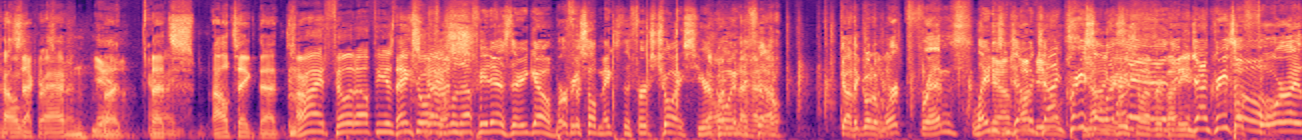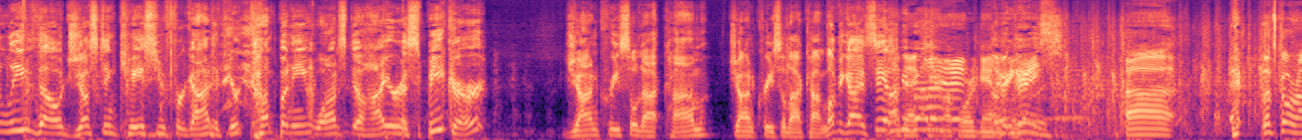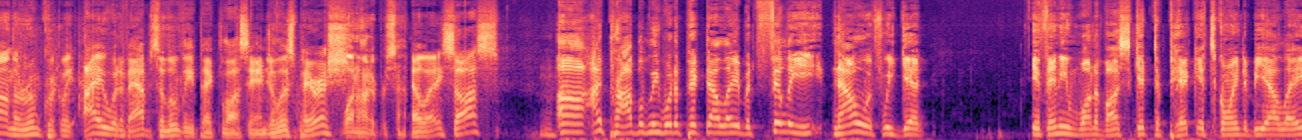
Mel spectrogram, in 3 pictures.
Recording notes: The crew is in the KFAN Press Box to celebrate Initials Game 500 with a live studio audience.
